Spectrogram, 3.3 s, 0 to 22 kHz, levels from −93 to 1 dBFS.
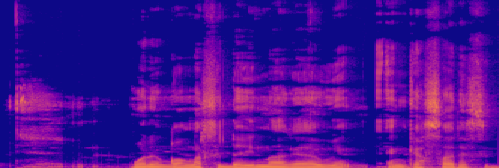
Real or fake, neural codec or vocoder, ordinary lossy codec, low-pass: real; none; none; none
